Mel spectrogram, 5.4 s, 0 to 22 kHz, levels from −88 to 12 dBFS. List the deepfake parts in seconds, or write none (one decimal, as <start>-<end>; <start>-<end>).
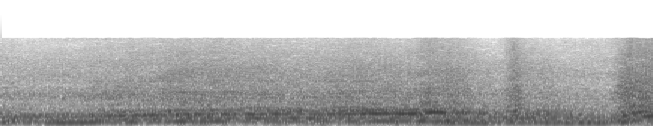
none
